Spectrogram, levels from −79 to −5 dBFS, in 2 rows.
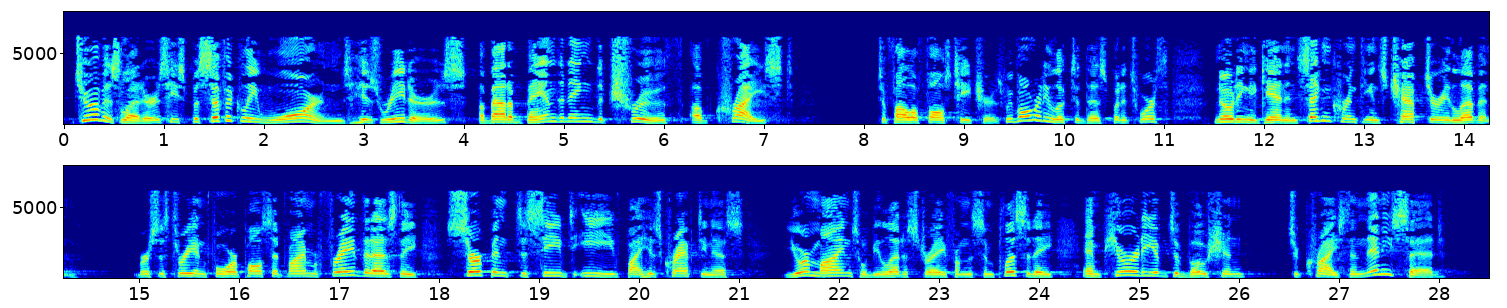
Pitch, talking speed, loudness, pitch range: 180 Hz, 150 wpm, -30 LUFS, 165-215 Hz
